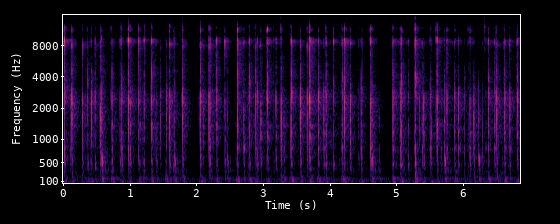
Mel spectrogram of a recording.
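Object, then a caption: Mechanical keyboard with plastic keycaps. Both hands type continuously on a white full-size Keydous NJ80 mechanical keyboard with a steel plate, foam dampening and cream Cherry-profile PBT plastic keycaps, fingertips pressing and tapping the keys. The result is a dense, steady stream of short, deep clacks with a low thock and quick, dry decay, with brief pauses near the two- and five-second marks.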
